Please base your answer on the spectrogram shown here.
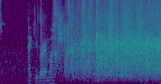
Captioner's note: applause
